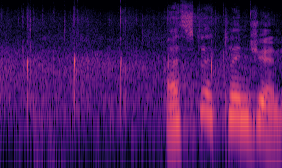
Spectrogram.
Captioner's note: applause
